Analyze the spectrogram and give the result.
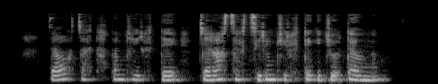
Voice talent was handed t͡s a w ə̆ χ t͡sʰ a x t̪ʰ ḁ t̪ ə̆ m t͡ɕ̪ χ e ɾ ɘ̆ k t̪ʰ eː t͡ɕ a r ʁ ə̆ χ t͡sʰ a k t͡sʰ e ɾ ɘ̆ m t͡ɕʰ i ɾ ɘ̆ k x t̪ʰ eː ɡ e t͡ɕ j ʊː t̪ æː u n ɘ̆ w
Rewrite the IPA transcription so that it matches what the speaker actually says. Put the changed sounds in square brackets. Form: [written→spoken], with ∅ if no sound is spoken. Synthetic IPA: t͡s a w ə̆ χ t͡sʰ a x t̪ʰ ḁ t̪ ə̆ m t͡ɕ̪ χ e ɾ ɘ̆ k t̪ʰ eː t͡ɕ a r ʁ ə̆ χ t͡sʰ a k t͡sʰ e ɾ ɘ̆ m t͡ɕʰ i ɾ ɘ̆ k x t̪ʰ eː ɡ e t͡ɕ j ʊː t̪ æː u n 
